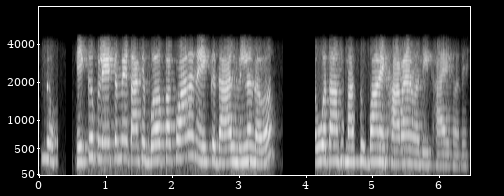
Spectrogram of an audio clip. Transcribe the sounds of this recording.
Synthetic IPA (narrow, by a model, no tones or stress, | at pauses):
lo | ɦɪkʊ̆pleːʈmẽt̪ɐʋ̤ãːkʰeːɓəːpɐkʋaːnənɐɦɪkʊd̪ʱaːlmɪlə̃nd̪əʋə | t̪ɐʊɦot̪ɐʋ̤ãːkʰemãsʊbʱaːɽ̃ẽkʰaːɾaːj̃ʋɐd̪ʱiʈʰaːekʰɐ̃ɾe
